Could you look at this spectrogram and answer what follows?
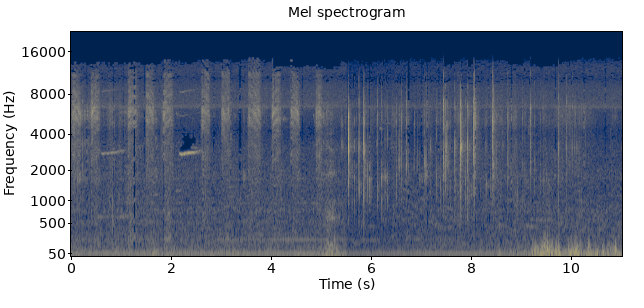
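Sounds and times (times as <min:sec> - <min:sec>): spray-paint can hissing: 0:00.0 - 0:06.8.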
